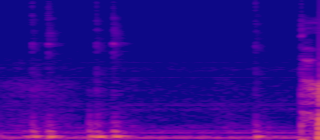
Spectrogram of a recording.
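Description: A few light clicks of computer keys and a mouse, saving a file and refreshing the browser: several within the first second and one more about a second and a half in, over a faint low hum.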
